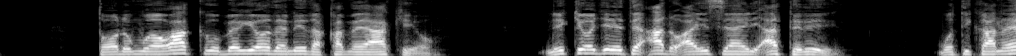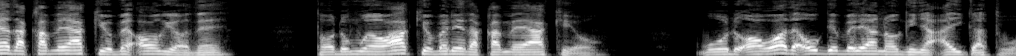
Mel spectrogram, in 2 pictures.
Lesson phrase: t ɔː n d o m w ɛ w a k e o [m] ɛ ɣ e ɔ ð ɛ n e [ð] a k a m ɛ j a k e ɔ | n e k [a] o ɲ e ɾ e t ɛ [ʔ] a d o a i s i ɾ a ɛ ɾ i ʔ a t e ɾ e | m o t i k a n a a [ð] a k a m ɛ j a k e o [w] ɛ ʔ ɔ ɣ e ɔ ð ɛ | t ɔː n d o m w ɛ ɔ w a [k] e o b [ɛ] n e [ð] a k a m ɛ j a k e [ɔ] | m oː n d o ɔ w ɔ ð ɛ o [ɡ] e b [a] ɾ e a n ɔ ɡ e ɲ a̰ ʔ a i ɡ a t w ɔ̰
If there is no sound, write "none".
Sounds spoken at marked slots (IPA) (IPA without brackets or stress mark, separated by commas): b, ð, e, ʔ, ð, b, k, ɛ, ð, ɔ, ɡ, e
